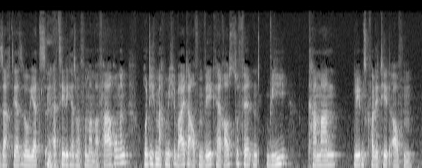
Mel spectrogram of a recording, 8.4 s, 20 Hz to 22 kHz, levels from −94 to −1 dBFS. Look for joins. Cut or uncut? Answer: uncut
